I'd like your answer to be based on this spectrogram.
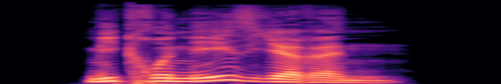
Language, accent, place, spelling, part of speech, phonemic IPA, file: German, Germany, Berlin, Mikronesierin, noun, /mikʁoˈneːziɐʁɪn/, De-Mikronesierin.ogg
- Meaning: Micronesian (woman from Micronesia or of Micronesian descent)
